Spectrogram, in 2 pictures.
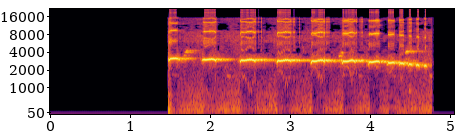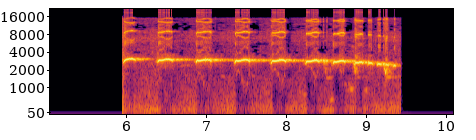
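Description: A bird's loud whistled song given twice: each time a run of high, even notes that come faster and faster and drop slightly in pitch at the end.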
